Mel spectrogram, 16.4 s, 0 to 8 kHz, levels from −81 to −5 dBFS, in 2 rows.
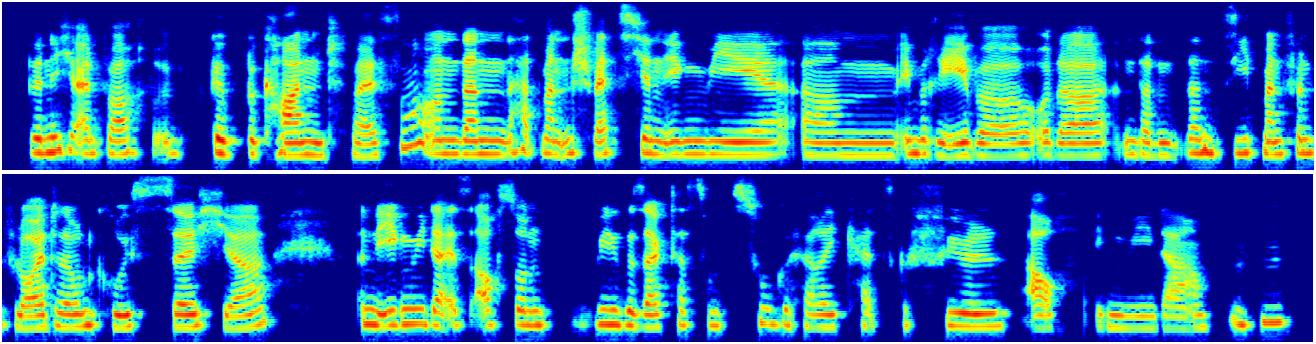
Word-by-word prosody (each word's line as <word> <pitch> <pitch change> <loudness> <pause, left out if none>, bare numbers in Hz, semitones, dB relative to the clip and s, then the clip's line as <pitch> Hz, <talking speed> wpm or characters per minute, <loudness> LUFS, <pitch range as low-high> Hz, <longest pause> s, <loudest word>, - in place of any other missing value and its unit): bin 215 0 +4
ich 235 0 +2
einfach, 205 0 +1
äh, 200 - -8 0.2
g 210 -2 +6
bekannt, 180 -2 +3
weißt 170 +1 0
du? - - -1
Und 200 - 0
dann 195 0 +4
hat - - -2
man 200 - +2
'n 205 - -2
Schwätzchen 200 0 +1
irgendwie, 190 -1 +2 0.2
ähm, 180 -1 -2
im 205 0 0
Rewe 175 -2 +1
oder 175 -1 +1
dann 180 -2 -3
dann 210 0 +1
sieht 210 +1 -5
man 190 0 +3
5 210 +1 -3
Leute 180 +2 +2
und 205 +2 0
grüßt 185 -1 -1
sich, 185 +1 +3
ja. 180 +8 +1 0.6
Und 225 -2 +3
irgendwie, 225 +4 +2
da 205 - +6
ist 210 - -1
auch 215 - 0
so 220 - -4
'n 210 0 -2 0.2
wie 220 0 +1
du - - +1
gesagt 185 -2 +2
hast, 205 0 -7
so 205 - -9
'n 200 - -13
Zugehörigkeitsgefühl 195 - -3
auch 175 - -1 0.2
irgendwie 170 -2 -7
da. 175 +2 -4
Mhm. 245 +3 -4
195 Hz, 170 wpm, -24 LUFS, 180-210 Hz, 0.6 s, g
